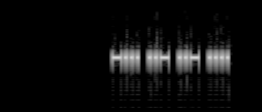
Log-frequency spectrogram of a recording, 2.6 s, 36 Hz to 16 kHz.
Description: Morse code, heard as a keyed tone, about 37 wpm, 700 Hz. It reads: BUUH
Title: Four Challenging Letter-Number Combinations 40wpm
